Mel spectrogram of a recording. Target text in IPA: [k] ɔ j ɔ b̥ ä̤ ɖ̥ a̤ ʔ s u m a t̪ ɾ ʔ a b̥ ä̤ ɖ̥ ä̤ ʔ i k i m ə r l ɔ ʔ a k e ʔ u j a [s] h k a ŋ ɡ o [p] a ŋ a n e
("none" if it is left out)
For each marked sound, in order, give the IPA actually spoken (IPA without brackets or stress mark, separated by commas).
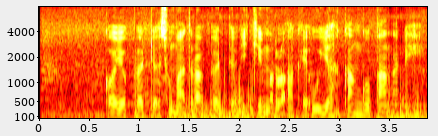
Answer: k, none, p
